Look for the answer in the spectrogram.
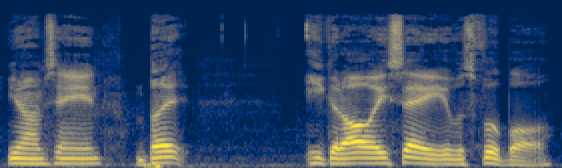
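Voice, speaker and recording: A man co-hosting a sports podcast in loose, profane casual chat, telling animated stories. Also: medium pitch, normal speed, clear, resonant tone, no room sound. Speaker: podcast co-host.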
